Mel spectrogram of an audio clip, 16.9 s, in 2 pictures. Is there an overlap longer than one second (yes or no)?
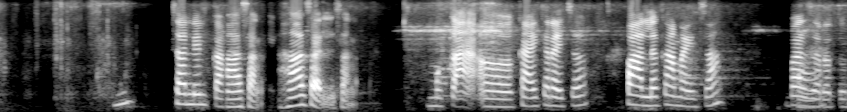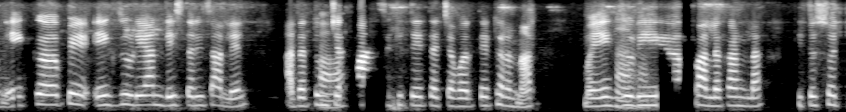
no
